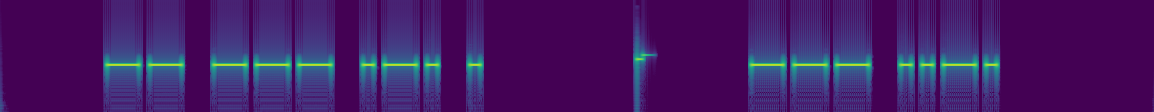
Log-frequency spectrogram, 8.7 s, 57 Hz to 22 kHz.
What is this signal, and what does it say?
Morse code, heard as a keyed tone, about 15 wpm, 700 Hz. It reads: MORE OF
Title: Sets of 2 Words - New Word Drill - 15wpm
